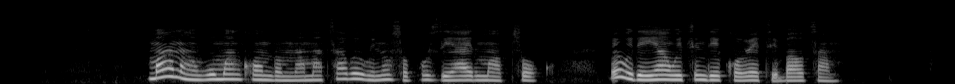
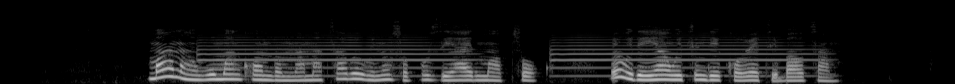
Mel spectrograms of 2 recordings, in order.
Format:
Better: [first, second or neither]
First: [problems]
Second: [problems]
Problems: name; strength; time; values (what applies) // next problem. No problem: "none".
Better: first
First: none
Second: background sound (Trumpet); 15 dB below the speech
